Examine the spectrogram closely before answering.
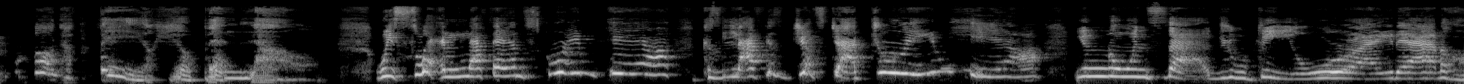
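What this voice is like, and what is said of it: Really scratchy singing voice. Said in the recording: “In that really scratchy voice. It's probably killing her throat.”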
